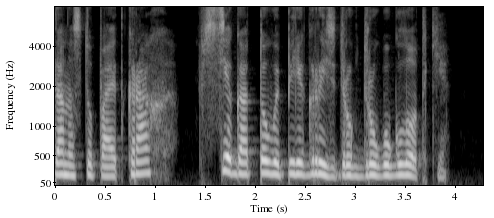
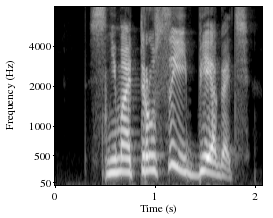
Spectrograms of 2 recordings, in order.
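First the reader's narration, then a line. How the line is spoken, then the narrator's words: Barked command. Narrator (Russian): рявкнула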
